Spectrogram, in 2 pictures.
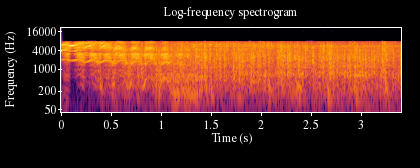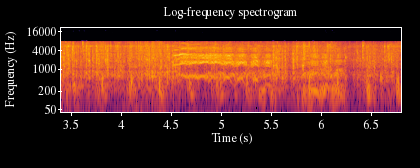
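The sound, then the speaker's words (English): Horses whinny over a steady, loud clatter of hooves as a horse-drawn bat coach, driven by Alfred with Bruce in the back, rattles along, the busy rhythmic clopping continuing throughout with no one speaking. “Bruce changes into his bat cloak and cowl and is driven in the back of the bat coach, which Alfred is driving with the horses.”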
